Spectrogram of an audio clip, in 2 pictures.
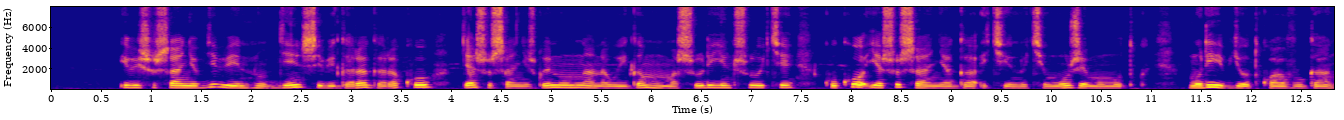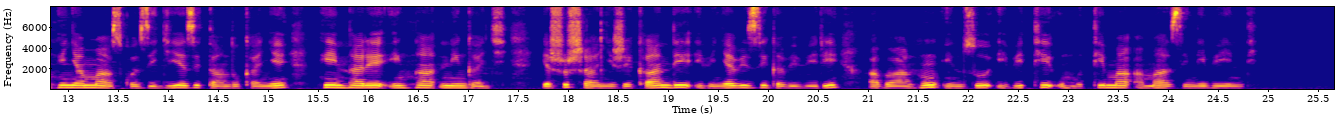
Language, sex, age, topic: Kinyarwanda, female, 25-35, education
